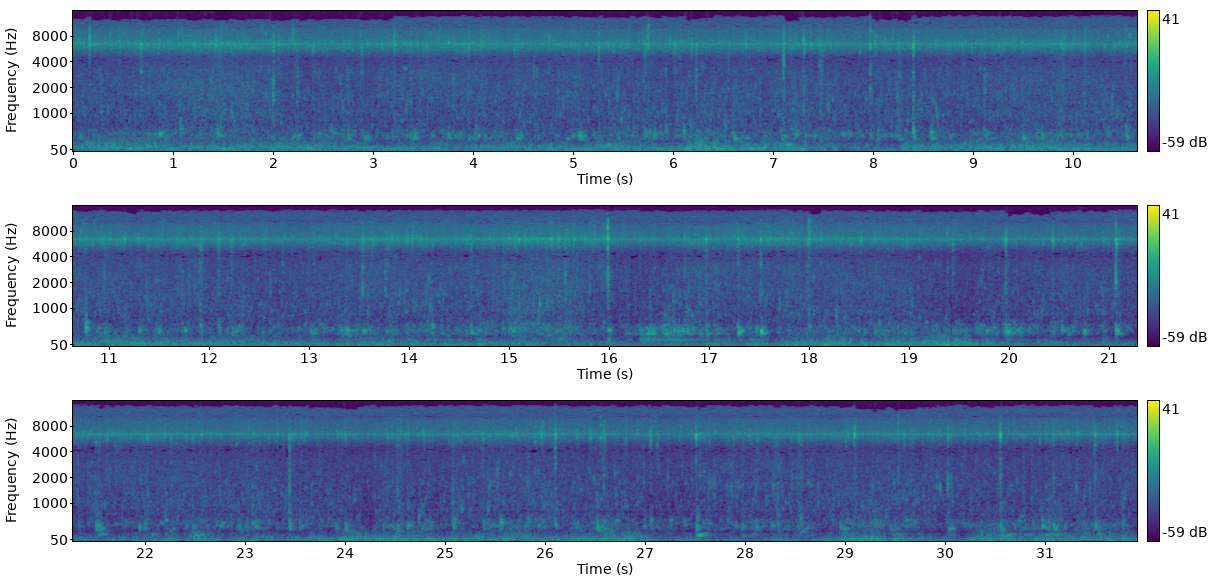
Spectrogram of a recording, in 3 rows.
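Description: Water rushing and slapping irregularly against the hull of a 12-foot flat iron skiff running downwind through small waves, with wind buffeting the microphone.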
